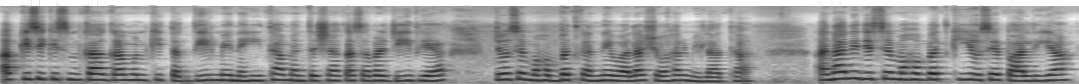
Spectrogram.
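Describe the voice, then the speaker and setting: Female narrator for a romance novel reading, slightly high pitch, soft mellow tone, one even voice for every character. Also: unhurried. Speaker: novel reader.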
